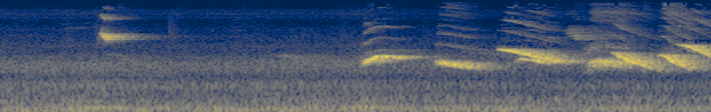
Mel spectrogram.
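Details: Green-winged saltator chick: after a quiet start with one faint high note, a run of short slurred whistled notes begins, falling and rising, quickening toward the end with overlapping phrases.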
